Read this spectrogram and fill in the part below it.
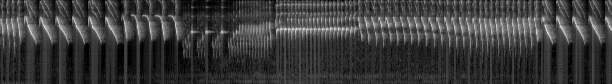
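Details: Belgian canary, a white bird, singing: rapid series of descending high whistled notes, a brief buzzy section, then a sustained bright trill followed by fast repeated chirping notes.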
